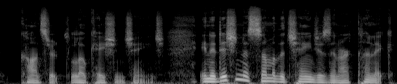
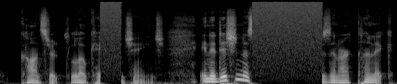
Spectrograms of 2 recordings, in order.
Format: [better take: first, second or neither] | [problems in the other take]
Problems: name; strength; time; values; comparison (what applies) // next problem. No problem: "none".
first | audio cutting out; filled with static; at 1 s and at 2.5 s for 0.5 s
